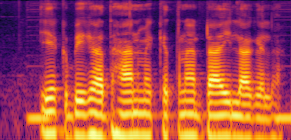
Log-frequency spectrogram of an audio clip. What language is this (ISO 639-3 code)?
bho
